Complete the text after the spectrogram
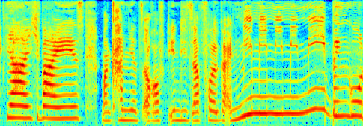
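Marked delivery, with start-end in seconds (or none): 3.2-4.8 mock singsong. Mocking "Mi" singsong.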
